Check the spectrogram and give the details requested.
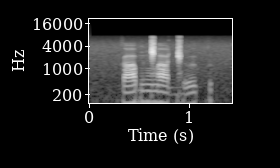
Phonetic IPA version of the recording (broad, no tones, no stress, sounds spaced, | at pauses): k a b ŋ͡ǁ a ɡ͡ǁ ø k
